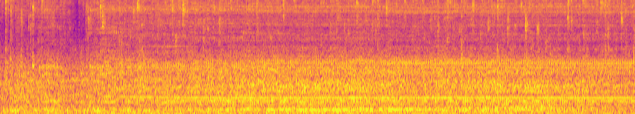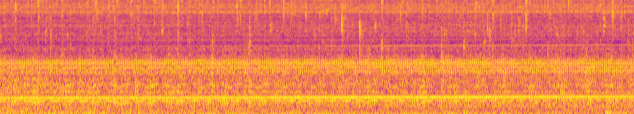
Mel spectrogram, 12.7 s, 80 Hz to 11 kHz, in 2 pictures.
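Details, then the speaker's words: Ford F-250 front-tank electric fuel pump, energized with the pump grounded before starting: steady whir with fine rapid ticking and constant tone; front pump works normally, rear pump not running. "there it is so the front fuel pump is working the rear fuel pump once again I just grounded I let see if something happens or not so right now it's just the front tank just pumping itself"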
